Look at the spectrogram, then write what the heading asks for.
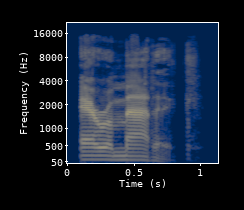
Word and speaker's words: aromatic: Next, we had an adjective, aromatic. Aromatic. And please focus on the pronunciation here. Aroma as a noun. Aromatic.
